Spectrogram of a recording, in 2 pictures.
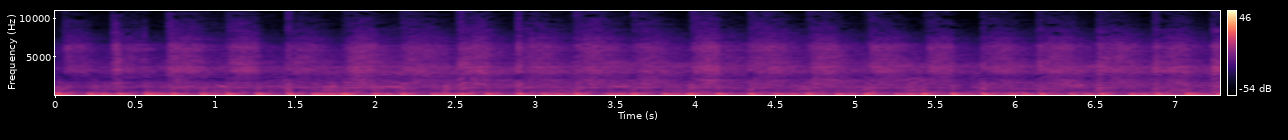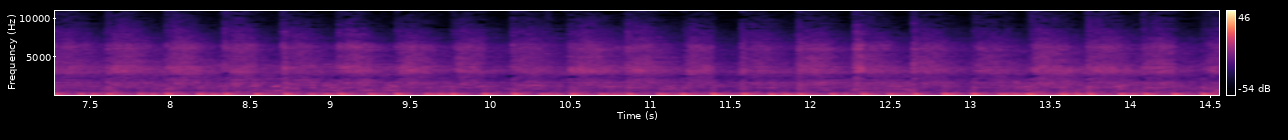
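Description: Dragon-dance percussion: drums and cymbals beaten in a fast, even rhythm of about four strokes a second, with a steady ringing drone underneath.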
